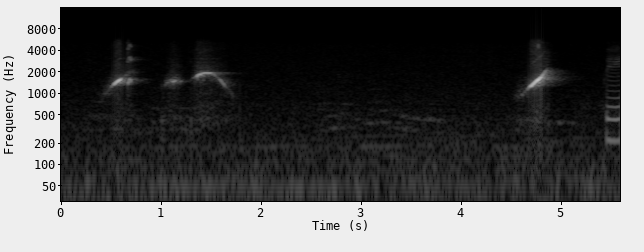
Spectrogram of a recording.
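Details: Pet parrot singing the words it knows in a quiet room: three short whistled phrases in quick succession, a pause, then one loud rising whistle and a low voice-like note at the end.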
